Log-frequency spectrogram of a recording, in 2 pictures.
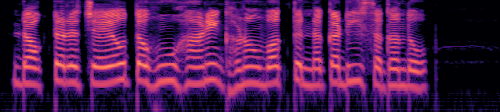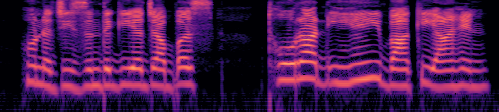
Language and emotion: Sindhi, sad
